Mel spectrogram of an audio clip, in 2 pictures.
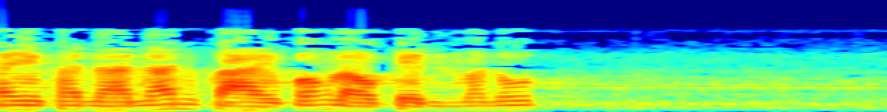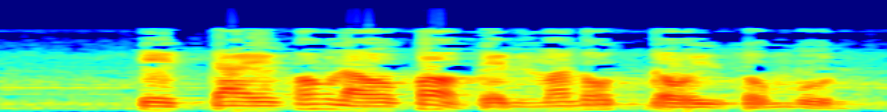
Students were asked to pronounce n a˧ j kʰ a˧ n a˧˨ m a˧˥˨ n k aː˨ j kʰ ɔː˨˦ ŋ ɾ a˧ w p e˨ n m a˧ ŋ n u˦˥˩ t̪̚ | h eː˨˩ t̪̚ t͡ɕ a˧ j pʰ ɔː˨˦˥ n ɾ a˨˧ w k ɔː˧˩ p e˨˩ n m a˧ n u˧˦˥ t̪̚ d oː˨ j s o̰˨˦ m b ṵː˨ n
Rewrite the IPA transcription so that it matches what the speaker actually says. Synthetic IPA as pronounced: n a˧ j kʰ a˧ n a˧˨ n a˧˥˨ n k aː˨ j kʰ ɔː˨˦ ŋ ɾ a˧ w p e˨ n m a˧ n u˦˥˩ t̪̚ | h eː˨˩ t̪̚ t͡ɕ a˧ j kʰ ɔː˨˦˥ ŋ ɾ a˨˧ w k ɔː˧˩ p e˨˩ n m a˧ n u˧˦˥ t̪̚ d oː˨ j s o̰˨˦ m b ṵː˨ n

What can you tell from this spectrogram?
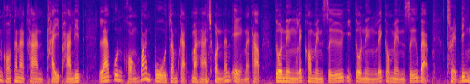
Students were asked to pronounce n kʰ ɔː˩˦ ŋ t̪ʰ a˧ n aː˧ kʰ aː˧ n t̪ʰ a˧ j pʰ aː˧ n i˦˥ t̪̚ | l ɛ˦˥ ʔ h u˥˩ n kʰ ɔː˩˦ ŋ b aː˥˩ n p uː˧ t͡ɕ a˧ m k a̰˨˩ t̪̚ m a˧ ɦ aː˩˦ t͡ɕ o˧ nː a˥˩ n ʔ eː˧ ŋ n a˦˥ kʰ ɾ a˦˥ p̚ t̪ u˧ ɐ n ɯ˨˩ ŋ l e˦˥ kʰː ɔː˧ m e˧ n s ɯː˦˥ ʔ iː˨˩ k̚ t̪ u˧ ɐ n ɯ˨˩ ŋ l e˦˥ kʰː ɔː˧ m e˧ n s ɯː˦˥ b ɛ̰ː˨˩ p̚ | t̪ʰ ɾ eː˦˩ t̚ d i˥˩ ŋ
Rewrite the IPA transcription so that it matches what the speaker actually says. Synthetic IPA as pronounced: n kʰ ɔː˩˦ ŋ t̪ʰ a˧ n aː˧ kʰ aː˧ n t̪ʰ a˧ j pʰ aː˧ n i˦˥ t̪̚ | l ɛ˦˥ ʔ h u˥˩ n kʰ ɔː˩˦ ŋ b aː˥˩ n p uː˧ t͡ɕ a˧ m k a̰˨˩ t̪̚ m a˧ ɦ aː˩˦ t͡ɕʰ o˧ nː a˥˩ n ʔ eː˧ ŋ n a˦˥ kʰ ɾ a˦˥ p̚ t̪ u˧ ɐ n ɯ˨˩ ŋ l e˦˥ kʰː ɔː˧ m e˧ n s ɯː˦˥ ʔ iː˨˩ k̚ t̪ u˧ ɐ n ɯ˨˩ ŋ l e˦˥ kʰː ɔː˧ m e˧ n s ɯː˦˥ b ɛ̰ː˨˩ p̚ | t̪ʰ ɾ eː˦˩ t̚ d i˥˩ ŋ

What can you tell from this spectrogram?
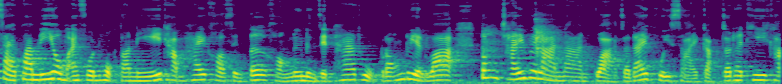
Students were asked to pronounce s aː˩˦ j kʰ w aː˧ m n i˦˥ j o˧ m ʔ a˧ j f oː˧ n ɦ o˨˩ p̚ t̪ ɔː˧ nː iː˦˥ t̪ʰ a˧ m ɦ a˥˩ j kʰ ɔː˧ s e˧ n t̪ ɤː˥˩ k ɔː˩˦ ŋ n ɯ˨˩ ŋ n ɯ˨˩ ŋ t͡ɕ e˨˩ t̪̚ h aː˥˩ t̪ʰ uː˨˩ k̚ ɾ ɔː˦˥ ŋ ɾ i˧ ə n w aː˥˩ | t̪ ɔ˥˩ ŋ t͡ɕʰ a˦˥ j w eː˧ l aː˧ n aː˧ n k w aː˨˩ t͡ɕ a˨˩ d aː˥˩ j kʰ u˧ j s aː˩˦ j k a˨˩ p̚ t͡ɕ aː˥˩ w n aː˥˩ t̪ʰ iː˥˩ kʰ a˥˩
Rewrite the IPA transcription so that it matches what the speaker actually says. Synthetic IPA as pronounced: s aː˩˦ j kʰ w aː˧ m n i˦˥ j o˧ m ʔ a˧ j f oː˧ n ɦ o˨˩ k̚ t̪ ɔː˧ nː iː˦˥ t̪ʰ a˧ m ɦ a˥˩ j kʰ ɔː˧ s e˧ n t̪ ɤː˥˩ kʰ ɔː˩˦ ŋ n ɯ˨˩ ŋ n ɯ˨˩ ŋ t͡ɕ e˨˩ t̪̚ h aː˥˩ t̪ʰ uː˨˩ k̚ ɾ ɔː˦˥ ŋ ɾ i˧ ə n w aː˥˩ | t̪ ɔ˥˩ ŋ t͡ɕʰ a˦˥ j w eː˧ l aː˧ n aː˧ n k w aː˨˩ t͡ɕ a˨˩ d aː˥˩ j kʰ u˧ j s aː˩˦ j k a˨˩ p̚ t͡ɕ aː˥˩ w n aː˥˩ t̪ʰ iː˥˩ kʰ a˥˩

